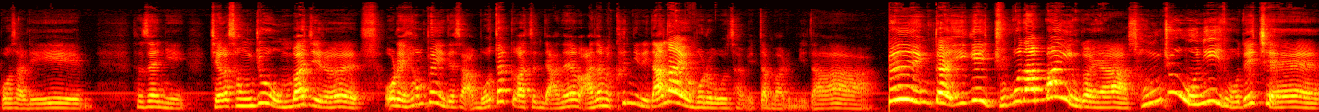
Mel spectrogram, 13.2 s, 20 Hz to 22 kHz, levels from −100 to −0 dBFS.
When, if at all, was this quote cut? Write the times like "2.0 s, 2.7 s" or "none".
8.9 s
